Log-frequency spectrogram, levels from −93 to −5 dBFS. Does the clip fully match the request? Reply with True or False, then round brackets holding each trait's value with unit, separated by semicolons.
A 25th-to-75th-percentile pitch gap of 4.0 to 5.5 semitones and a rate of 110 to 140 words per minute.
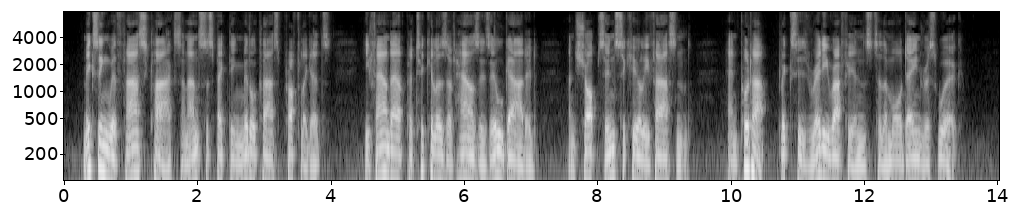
True (4.7 semitones; 135 wpm)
